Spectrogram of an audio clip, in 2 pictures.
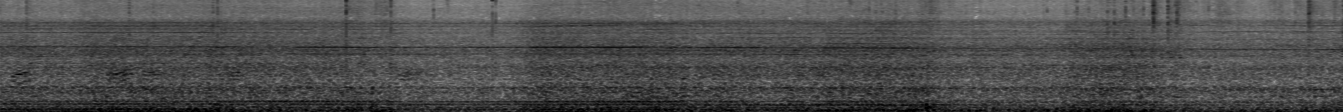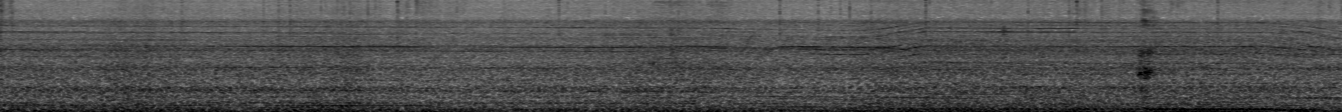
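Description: Wheels clatter and squeal on the rails.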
